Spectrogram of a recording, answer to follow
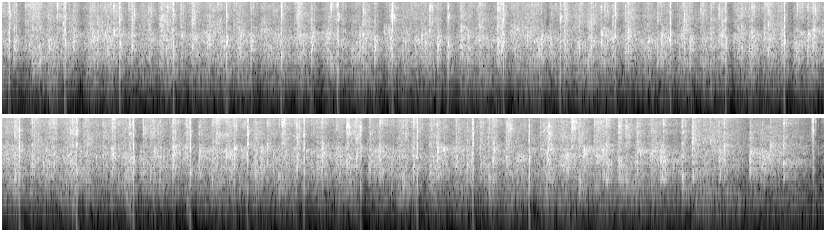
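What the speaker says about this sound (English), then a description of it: "please join me in one more round of applause." Sustained audience applause at a library research awards ceremony, many hands clapping steadily and densely at a constant loud level, tapering slightly at the very end.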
